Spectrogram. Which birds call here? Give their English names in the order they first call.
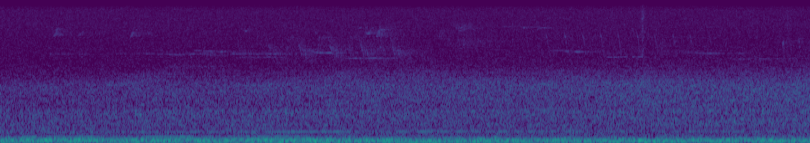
Black-capped Chickadee, Swamp Sparrow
